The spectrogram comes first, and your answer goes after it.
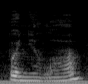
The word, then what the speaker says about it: поняла: Начала начали понять понял поняла поняла поняли Запишите глагол прошедшем времени мужском женском и среднем роде и во множественном числе обозначите ударение запомните произношение глагола в этих формах Итак запишем лить тире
